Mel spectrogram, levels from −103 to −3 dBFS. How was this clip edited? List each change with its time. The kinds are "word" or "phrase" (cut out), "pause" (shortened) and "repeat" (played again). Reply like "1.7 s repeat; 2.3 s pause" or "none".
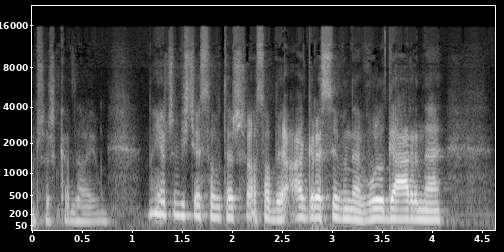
none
